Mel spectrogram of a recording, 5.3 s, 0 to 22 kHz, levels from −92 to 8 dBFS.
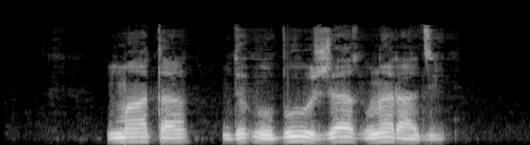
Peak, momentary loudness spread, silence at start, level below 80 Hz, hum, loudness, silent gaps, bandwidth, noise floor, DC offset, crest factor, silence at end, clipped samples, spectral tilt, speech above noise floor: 0 dBFS; 14 LU; 1.05 s; -52 dBFS; none; -12 LUFS; none; 10.5 kHz; -72 dBFS; under 0.1%; 14 dB; 0.85 s; under 0.1%; -6.5 dB/octave; 61 dB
